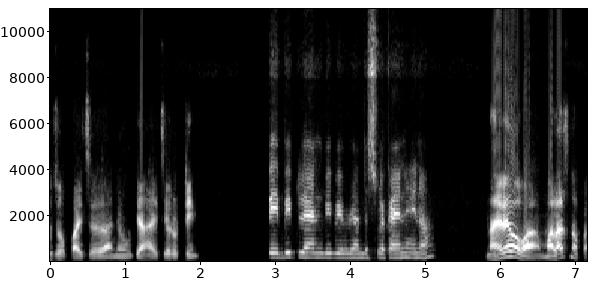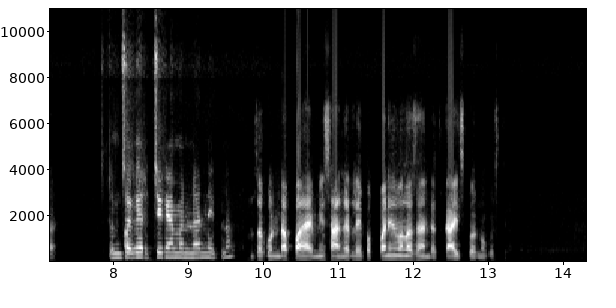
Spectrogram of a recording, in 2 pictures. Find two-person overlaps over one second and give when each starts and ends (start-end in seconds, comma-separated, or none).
none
